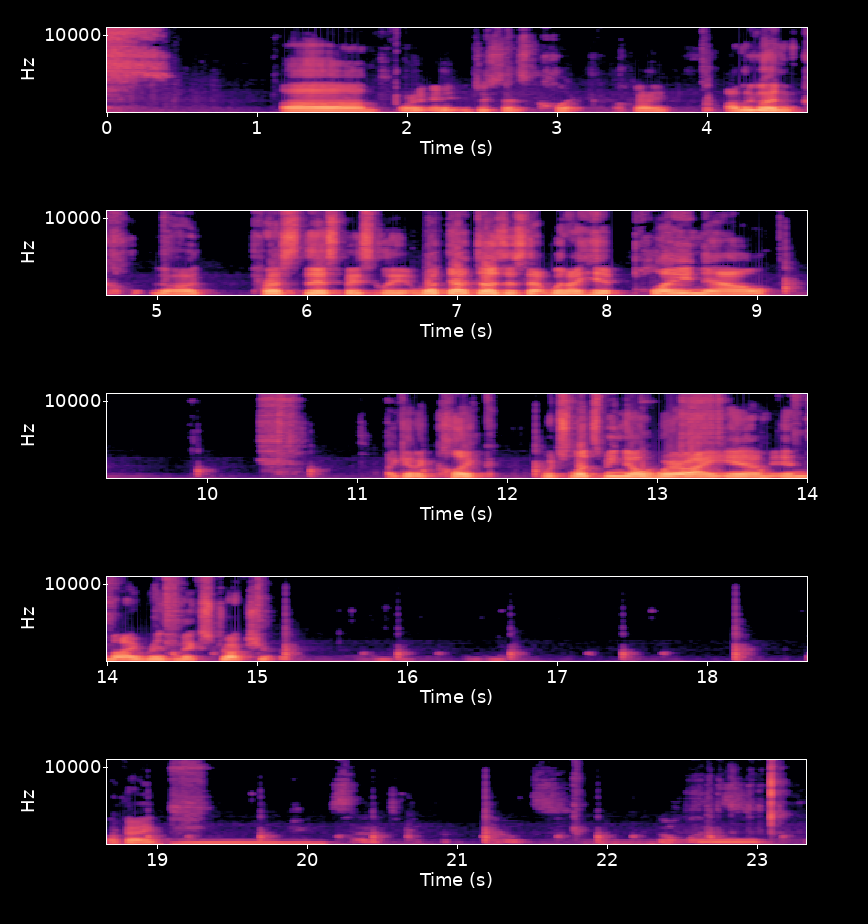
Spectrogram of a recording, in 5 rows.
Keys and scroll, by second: 9.0 space.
